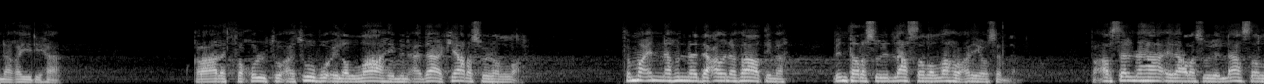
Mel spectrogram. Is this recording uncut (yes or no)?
yes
